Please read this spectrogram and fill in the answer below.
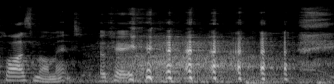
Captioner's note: laughter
